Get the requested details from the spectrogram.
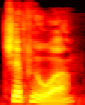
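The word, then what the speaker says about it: Chippewa: Turtle Mountain Band of how you pronounce that Jessica? Chipua. Chipua.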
